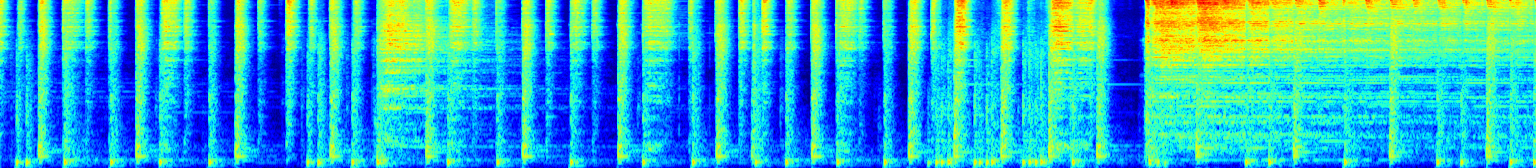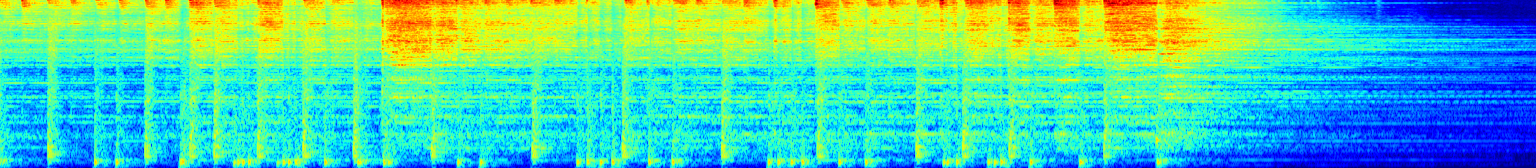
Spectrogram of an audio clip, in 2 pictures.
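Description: Acoustic drum kit played fast: rapid strikes on drums and cymbals, a brief break about eleven seconds in, then cymbals crashing continuously over the drums. The playing stops about three seconds before the end and the cymbals ring out and fade.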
